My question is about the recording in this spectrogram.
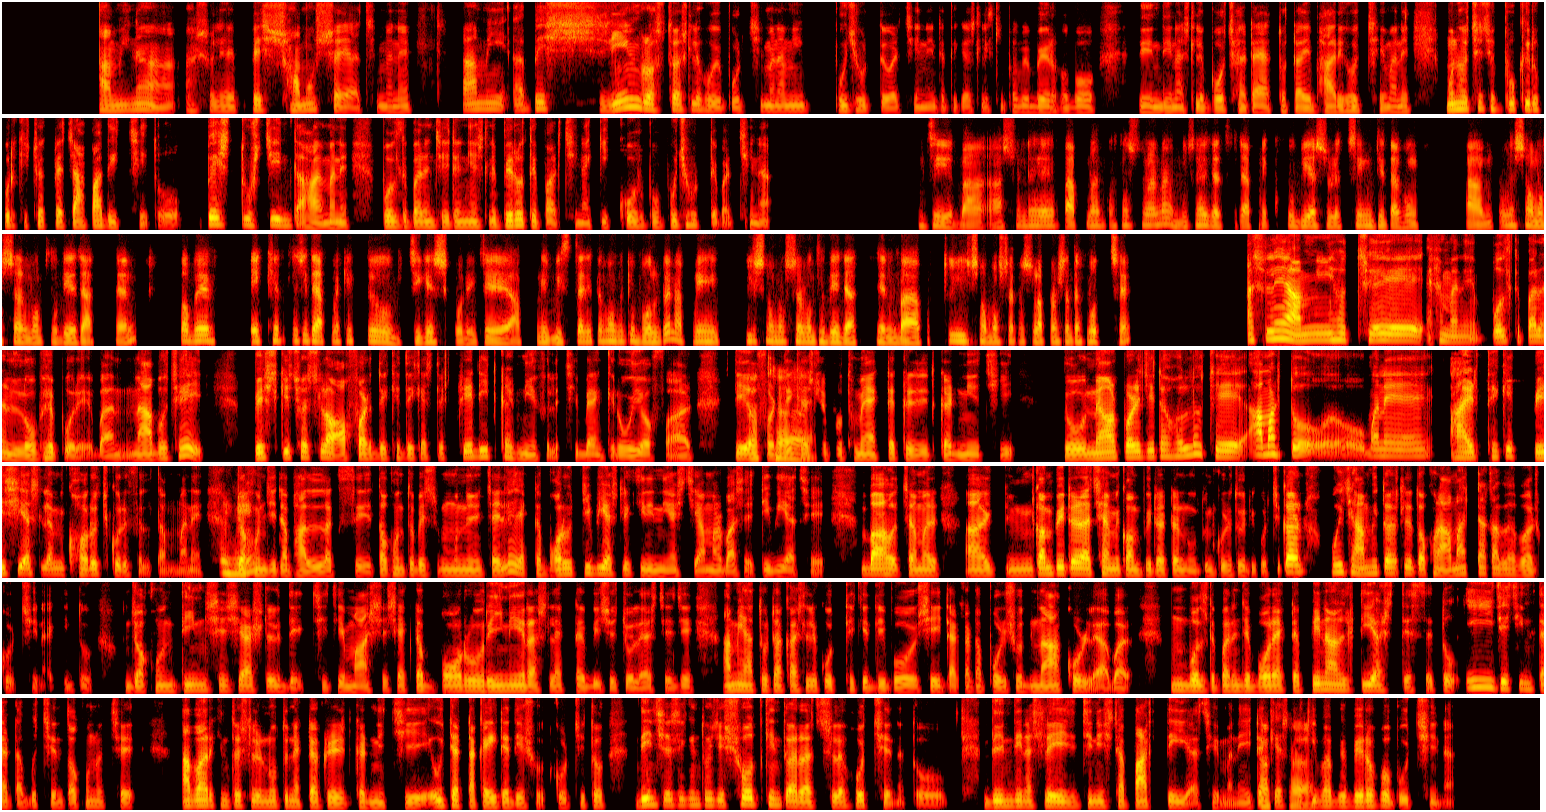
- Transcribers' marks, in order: tapping; horn; unintelligible speech; in English: "penalty"
- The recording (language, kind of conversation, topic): Bengali, advice, ক্রেডিট কার্ডের দেনা কেন বাড়ছে?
